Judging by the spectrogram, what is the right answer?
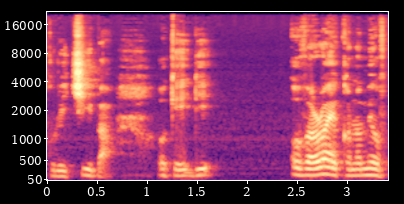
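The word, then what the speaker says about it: Curitiba: the overall economy of kurba okay it's actually pronounced kurba okay the overall economy of kurba is one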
